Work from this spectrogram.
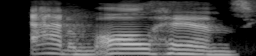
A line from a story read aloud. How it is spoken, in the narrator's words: he roared, in a voice of thunder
